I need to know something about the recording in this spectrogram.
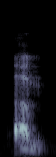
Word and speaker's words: Qin: So Qin is pronounced Qin.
